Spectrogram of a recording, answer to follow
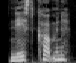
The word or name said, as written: næstkommende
